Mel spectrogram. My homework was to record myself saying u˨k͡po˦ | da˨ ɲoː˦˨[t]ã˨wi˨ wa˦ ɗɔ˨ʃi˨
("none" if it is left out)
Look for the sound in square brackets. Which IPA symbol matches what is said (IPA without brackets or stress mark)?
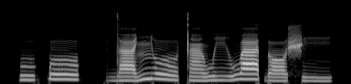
t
